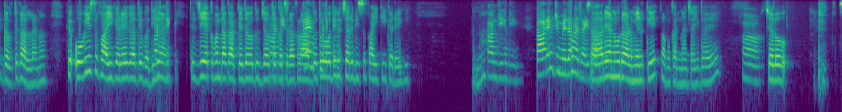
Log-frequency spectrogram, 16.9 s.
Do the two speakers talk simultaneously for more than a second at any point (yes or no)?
yes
